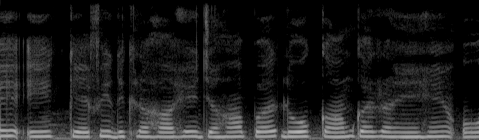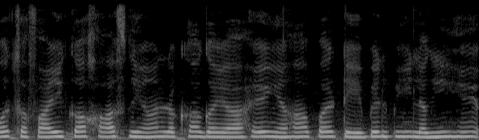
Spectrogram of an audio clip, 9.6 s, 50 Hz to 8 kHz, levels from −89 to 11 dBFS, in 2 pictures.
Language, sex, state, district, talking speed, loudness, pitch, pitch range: Kumaoni, female, Uttarakhand, Uttarkashi, 170 wpm, -30 LUFS, 265 Hz, 255-275 Hz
